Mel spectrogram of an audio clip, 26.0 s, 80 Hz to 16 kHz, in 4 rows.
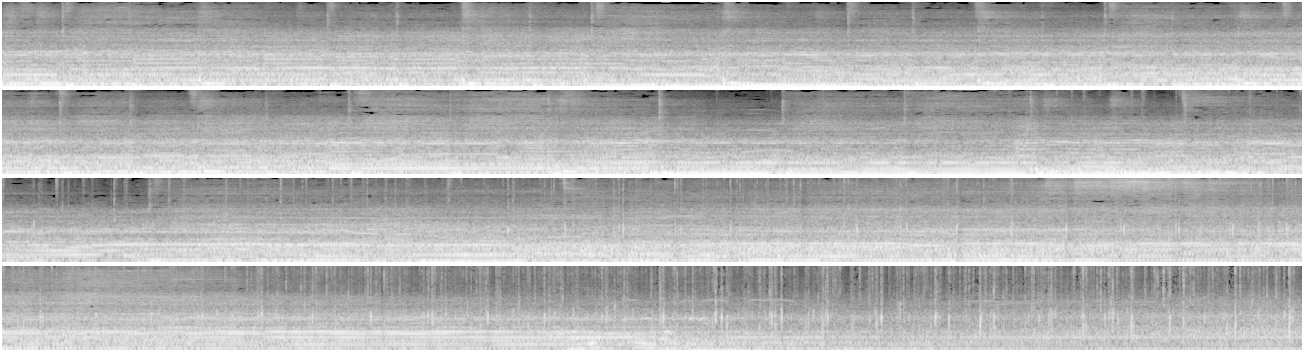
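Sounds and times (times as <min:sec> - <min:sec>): crowd cheering and applauding: 0:00.0 - 0:26.0.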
